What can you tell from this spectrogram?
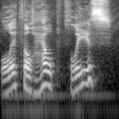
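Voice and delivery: first try at a sultry huntress asking for help; Huntress voice attempt. Shown as a demonstration. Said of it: "Huntress voice".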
